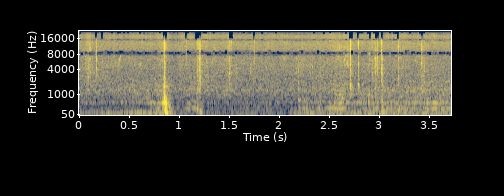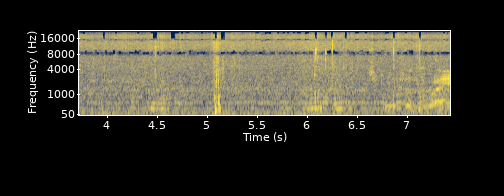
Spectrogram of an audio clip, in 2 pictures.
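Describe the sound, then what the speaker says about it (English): Honeybees hum steadily inside an opened hive, a soft continuous buzz with a few sharp knocks and clicks from frames being handled, close and fairly quiet, with no talk. "I want all my bees working."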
